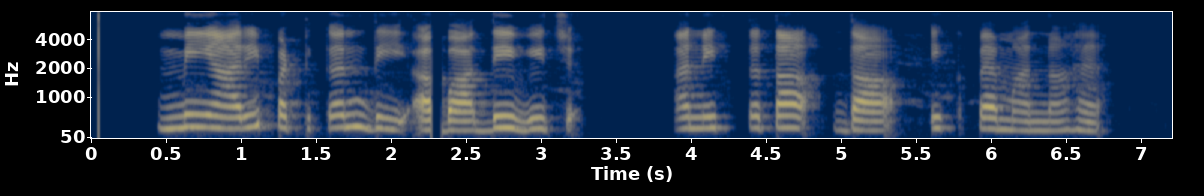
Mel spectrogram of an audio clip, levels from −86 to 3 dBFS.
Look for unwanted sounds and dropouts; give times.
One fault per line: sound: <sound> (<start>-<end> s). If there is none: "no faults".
sound: dropout (2.3-2.3 s)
